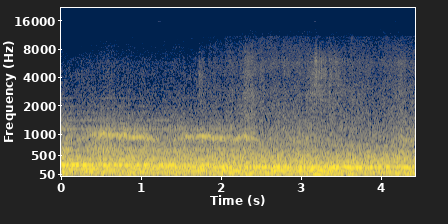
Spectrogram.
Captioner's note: wind howling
